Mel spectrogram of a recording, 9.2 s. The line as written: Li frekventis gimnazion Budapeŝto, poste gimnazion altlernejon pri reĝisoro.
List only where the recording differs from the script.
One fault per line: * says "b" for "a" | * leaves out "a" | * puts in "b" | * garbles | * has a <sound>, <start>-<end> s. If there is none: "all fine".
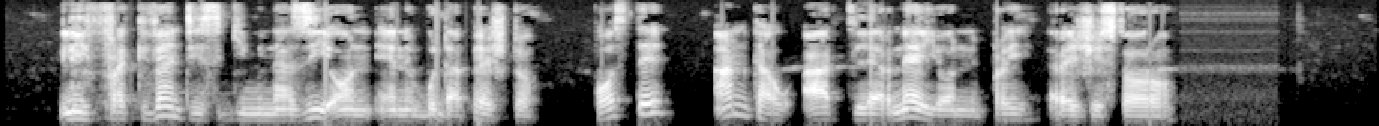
* puts in "en"
* says "ankaŭ" for "gimnazion"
